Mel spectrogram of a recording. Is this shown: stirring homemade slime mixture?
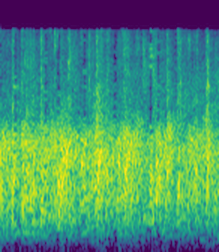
no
